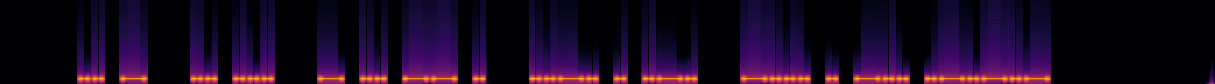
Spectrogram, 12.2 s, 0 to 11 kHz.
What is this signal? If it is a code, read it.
Morse code, heard as a keyed tone, about 17 wpm, 700 Hz. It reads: IT IS TIME FER BED.
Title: Sentences from Top 500 Words and Abbreviations 17wpm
